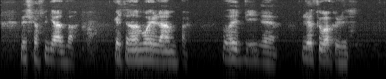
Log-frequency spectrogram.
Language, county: Lithuanian, Šiauliai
